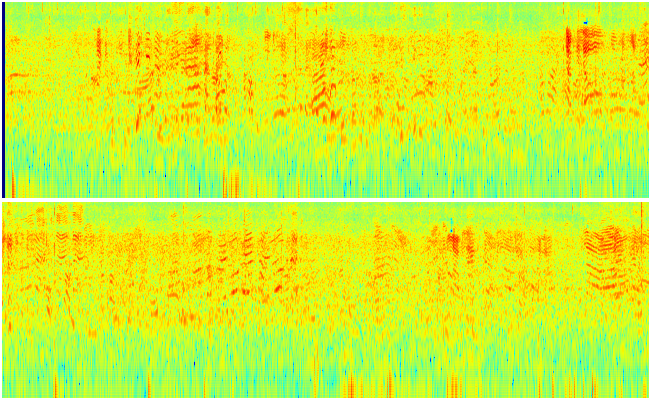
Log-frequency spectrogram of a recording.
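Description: Young girls chatter and laugh close by.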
